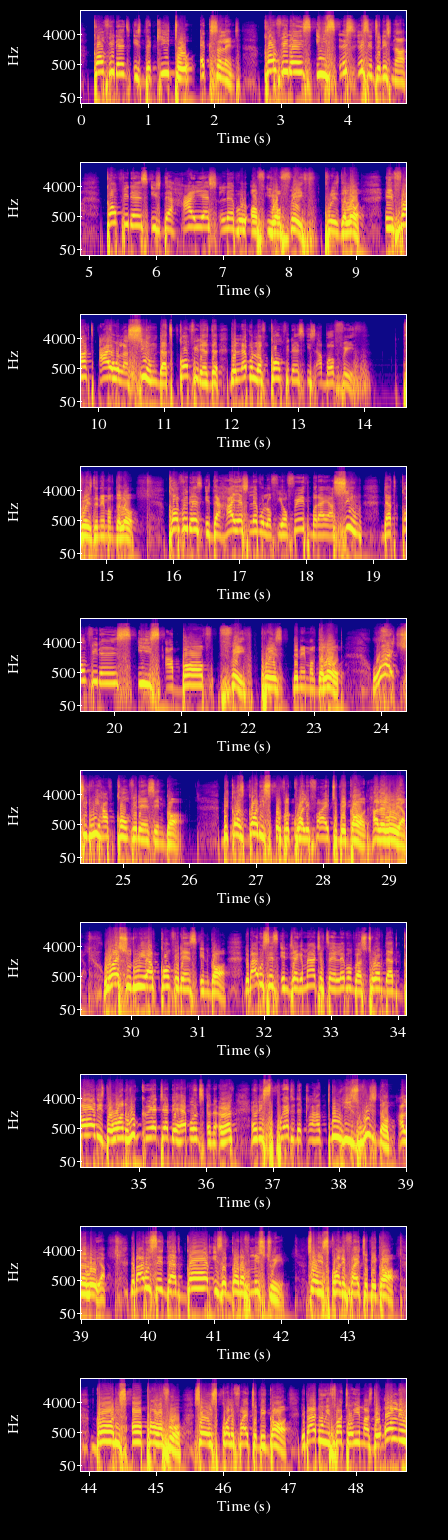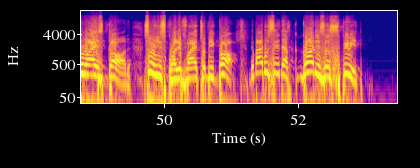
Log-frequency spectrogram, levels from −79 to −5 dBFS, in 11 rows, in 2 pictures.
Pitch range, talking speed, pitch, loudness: 180-255 Hz, 190 wpm, 215 Hz, -7 LUFS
